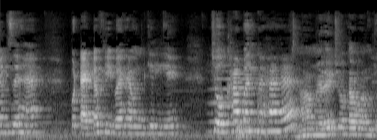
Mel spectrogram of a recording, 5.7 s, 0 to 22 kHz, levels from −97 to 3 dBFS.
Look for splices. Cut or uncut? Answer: cut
